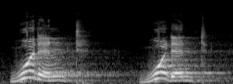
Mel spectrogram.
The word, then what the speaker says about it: wouldn't: Ó a pronúncia, wouldn't. Você vai no dentista e ele pergunta, o que está doendo?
